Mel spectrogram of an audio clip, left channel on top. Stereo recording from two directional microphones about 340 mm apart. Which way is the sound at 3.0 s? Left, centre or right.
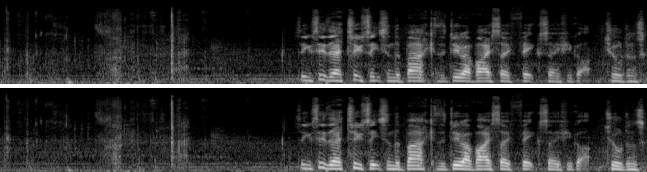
Centre.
